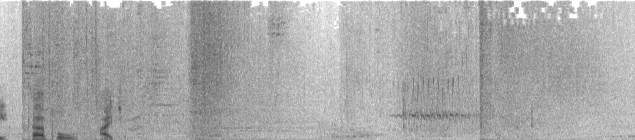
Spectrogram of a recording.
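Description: Gunshots ring out.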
